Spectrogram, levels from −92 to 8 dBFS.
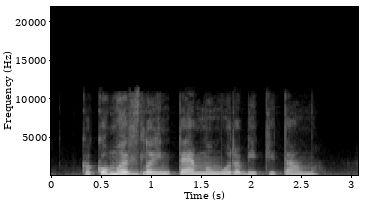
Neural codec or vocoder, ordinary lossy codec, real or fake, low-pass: codec, 24 kHz, 0.9 kbps, WavTokenizer, medium speech release version 1; Opus, 24 kbps; fake; 10.8 kHz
